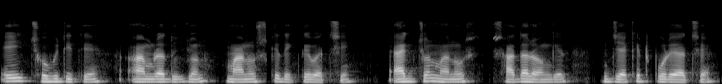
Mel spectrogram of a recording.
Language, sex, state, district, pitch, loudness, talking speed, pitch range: Bengali, male, West Bengal, Alipurduar, 125 Hz, -19 LUFS, 115 wpm, 115-135 Hz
